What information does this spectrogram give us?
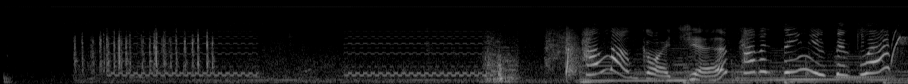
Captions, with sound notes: (Typing Keys and Phone Ringing) Talking Tampon:Hello Gorgeous, I haven't seen you since last month!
